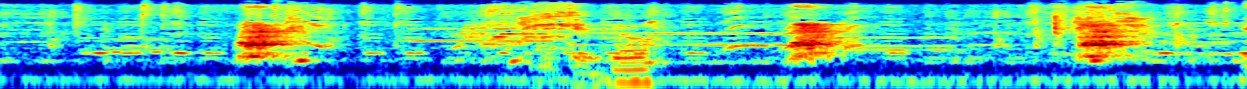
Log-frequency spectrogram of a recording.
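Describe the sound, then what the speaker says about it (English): A dog in the video game Klonoa: Empire of Dreams barks in repeated bursts at a steady rhythm over game music, while someone speaks briefly. "He starts barking and he doesn't stop barking."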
